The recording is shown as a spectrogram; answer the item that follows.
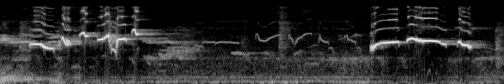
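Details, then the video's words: Oriental magpie-robin song meant to provoke rival birds: loud harsh, squawky whistled phrases, a pause with faint soft notes, then loud rising whistles repeated several times. "TERAPI KACER LAIN LANGSUNG TERPANCING EMOSI GACOR DOR"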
